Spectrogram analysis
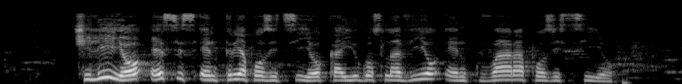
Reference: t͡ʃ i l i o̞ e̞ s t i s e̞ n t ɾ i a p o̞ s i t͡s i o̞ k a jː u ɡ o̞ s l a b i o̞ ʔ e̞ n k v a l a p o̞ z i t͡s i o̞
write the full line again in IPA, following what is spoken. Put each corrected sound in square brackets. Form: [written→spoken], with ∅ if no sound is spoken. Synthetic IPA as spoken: t͡ʃ i l i o̞ e̞ s t i s e̞ n t ɾ i a p o̞ [s→z] i t͡s i o̞ k a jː u ɡ o̞ s l a [b→v] i o̞ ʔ e̞ n k v a [l→ɾ] a p o̞ z i t͡s i o̞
